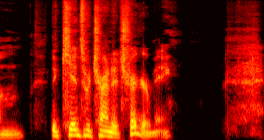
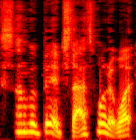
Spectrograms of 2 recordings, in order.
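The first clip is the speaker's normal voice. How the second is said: mock dismay; 7 semitones higher than usual. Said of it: "And I'm like".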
